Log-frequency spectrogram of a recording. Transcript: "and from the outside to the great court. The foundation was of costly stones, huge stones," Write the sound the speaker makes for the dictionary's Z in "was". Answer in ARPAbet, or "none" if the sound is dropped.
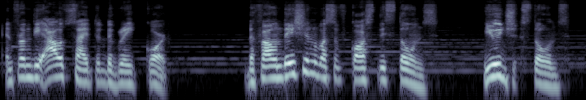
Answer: S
